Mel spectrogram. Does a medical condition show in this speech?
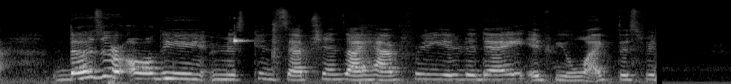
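Yes: cerebral palsy.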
